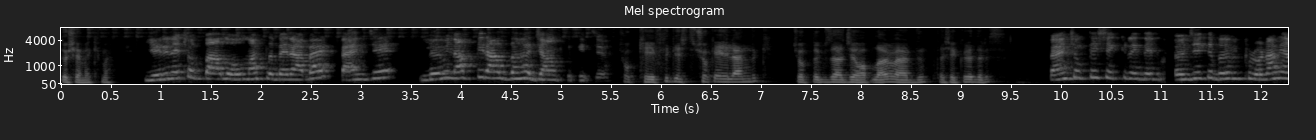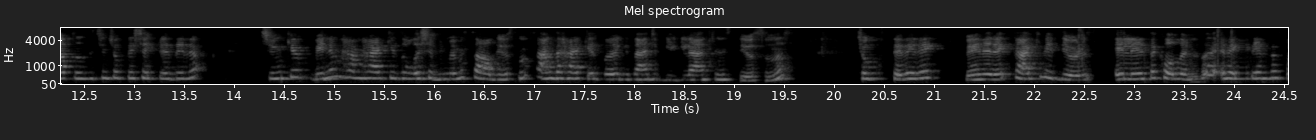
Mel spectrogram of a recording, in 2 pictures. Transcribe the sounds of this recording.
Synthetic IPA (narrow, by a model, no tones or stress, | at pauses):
d̪̥øʃemɛcmɪje̞ɾinɛt͡ʃʰo̞k̚d̪aːlˠɯo̞lˠmaklˠabe̞ɾaːbæɾb̥ænd͡ʒɛlʲaminat̪̚biɾazd̪aɦad͡ʒanslɯkit͡ʃ̪ʰit͡ʃʰo̞k̚cʰe̞jiflʲiɟɛt͡ʃt̪i̥t͡ʃʰo̞kejlʲænd̪ʲic | t͡ʃʰo̞k̚d̪aɟyzælʲd͡ʒe̞vaplˠaɾvæɾd̪int̪ʰeʃɛcːyɾe̞d̪eɾiz̥ | b̥ænt͡ʃʰo̞k̚t̪ʰe̞ʃɛcːyɾe̞d̪elʲimø̞nd͡ʒe̞lʲic̬̚ʲlʲɛbø̞ːlʲebipɾo̞ɡɾamjap̚t̪ʰɯːnɯzit͡ʃʰint͡ʃʰo̞k̚t̪ʰe̞ʃɛcːyɾe̞d̪elʲim | t͡ʃʰyɲcybe̞nimɦæmɦæɾcʰe̞zɛulˠaʃabilʲme̞misaːlˠɯjo̞sunuz̥hæmd̪ɛɦæɾcʰɛsbøːjlʲɛɟyzænd͡ʒɛbilʲɟilʲænt̪ʰinist̪ʰijo̞sunuz̥ | t͡ʃʰo̞kse̞ve̞ɾɛc̚ | jneɾɛc̚t̪ʰaːcipe̞d̪ilʲijo̞ɾuz̥ɛlʲːeɾinizɛkʰo̞lˠːaɾɯnɯzaʔemɛclʲe̞ɾinizɛs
